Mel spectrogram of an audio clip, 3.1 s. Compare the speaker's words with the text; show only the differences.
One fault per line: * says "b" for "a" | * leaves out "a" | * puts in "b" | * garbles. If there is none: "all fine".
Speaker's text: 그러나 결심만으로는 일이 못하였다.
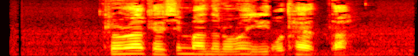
all fine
